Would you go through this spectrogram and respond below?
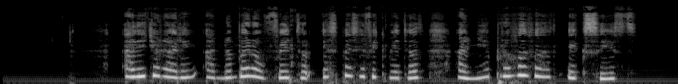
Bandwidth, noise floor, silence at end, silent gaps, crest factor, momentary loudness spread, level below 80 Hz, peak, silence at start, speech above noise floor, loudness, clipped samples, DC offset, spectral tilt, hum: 16.5 kHz; -58 dBFS; 0.45 s; none; 16 dB; 8 LU; -50 dBFS; -6 dBFS; 1.25 s; 38 dB; -20 LUFS; under 0.1%; under 0.1%; -4 dB/octave; 50 Hz at -55 dBFS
